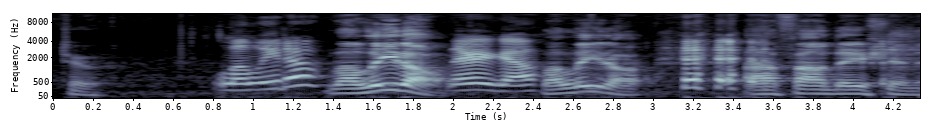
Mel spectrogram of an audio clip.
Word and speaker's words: Lelito: the information on the tim lelato i always pronounce that wrong too lolita lolito there you go lolito foundation and she'll be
